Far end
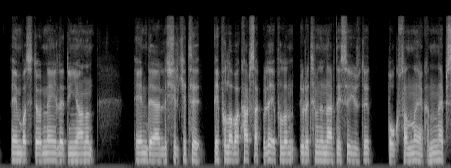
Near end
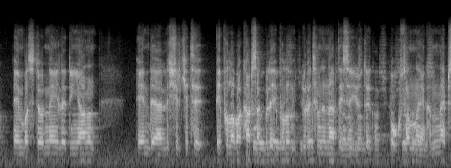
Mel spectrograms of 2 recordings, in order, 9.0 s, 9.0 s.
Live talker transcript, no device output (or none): bu önde gelen şirketler çok büyük zararlarla karşı karşıya kalabilir.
